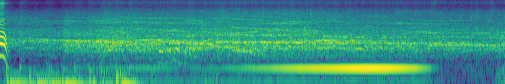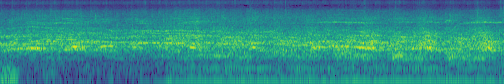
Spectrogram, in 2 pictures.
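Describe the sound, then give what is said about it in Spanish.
A large audience at the Foro Salvador Allende of the Feria del Libro del Zócalo claps and cheers steadily for about twenty seconds, welcoming Julio Astillero, a dense, continuous wash of applause with scattered whoops and shouts rising from the crowd. “Y les pido por favor un aplauso enorme para Julio Astillero.”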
